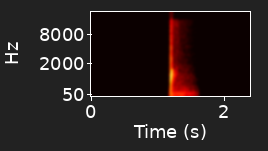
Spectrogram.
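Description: A single short 'plop' sound effect from an animated logo intro: one quick pop whose pitch sweeps upward, a little over a second in.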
